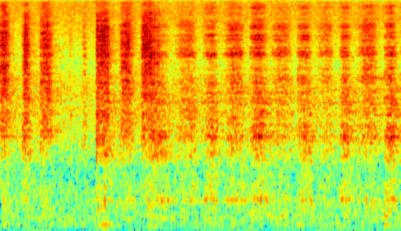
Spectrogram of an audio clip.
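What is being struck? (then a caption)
Graphite pencil on drawing paper. A graphite pencil rubs across a flat sheet of white drawing paper, drawing thick rectangle outlines. The result is a steady, bright, scratchy rasp that swells and fades with each back-and-forth stroke, with very little low end.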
